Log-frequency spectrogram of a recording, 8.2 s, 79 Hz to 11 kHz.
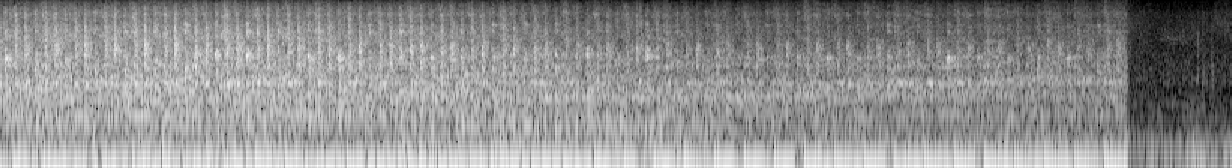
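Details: Massey Ferguson 35 diesel tractor in neutral after fitting a new neutral safety switch for intermittent no-crank no-start: cranks and runs with steady, even clatter and a firm low thump, no stumbles or misses, then shuts off cleanly.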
